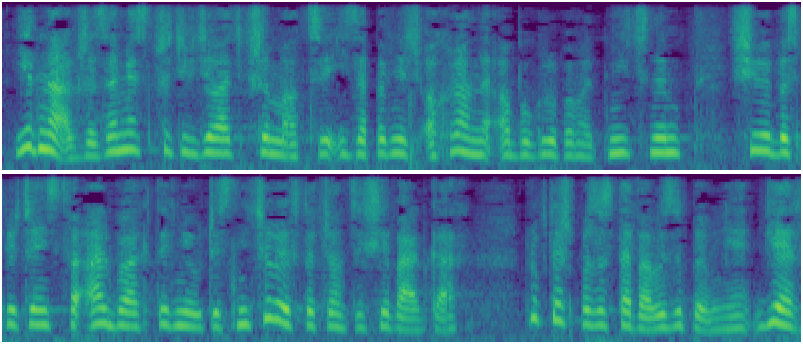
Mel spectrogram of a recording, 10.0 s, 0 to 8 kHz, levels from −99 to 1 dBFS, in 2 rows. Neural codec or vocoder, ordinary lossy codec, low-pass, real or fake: none; none; 7.2 kHz; real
